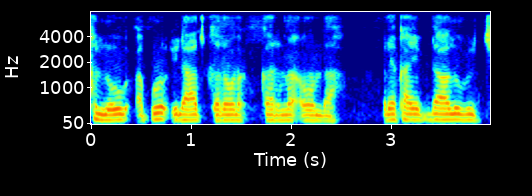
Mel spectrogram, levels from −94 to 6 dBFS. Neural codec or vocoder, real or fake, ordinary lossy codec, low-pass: codec, 24 kHz, 6 kbps, HILCodec; fake; none; 7.2 kHz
